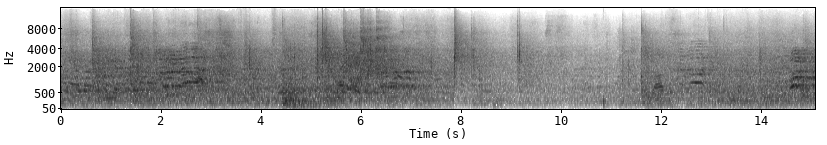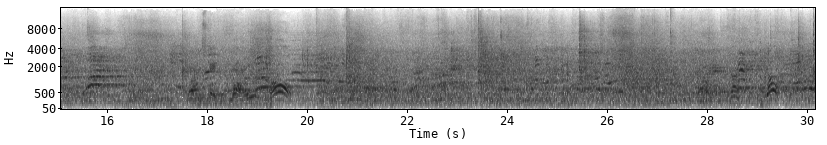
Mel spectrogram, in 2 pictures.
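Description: Indistinct chatter and shouts from spectators at an ice hockey rink, with scattered sharp thuds and bangs of the puck, sticks and players hitting the boards and glass.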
